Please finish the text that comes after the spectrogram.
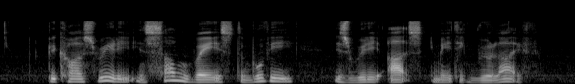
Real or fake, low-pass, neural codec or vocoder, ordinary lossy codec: real; none; none; none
